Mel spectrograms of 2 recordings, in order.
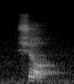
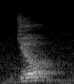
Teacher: Now let me remind you that in Argentina and in Uruguay, those two countries in Latin America, the Y and the double L, instead of being pronounced y, okay, is pronounced like the English SH, sh. So this would be pronounced sho, okay?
